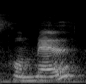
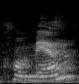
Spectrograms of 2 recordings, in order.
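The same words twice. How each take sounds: First: "comel" ending in an l sound; final R as L. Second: Said in the usual way. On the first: Shown as a demonstration. Lecturer showing lateralization, "comel" with final L. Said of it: "being pronounced as comel". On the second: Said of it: "realizing it as an L".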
